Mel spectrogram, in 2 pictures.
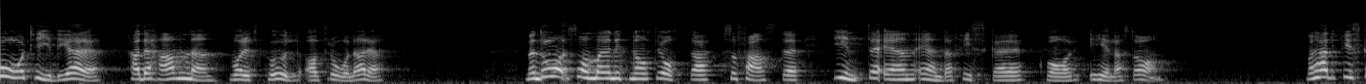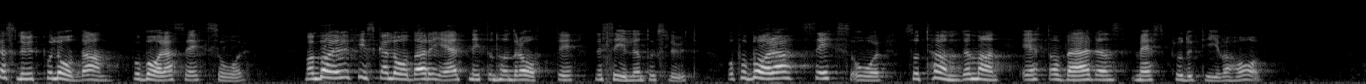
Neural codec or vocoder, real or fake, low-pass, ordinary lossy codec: codec, 16 kHz, 16 kbps, FreqCodec, smaller model; fake; none; none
